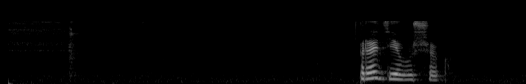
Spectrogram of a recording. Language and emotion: Russian, neutral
